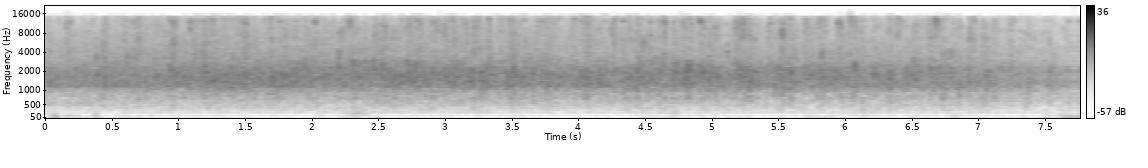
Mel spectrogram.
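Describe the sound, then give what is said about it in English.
Steady, dense applause from a large crowd after a talk at an event with a hardware hacking area, many hands clapping at once in a continuous loud wash that holds evenly for several seconds before easing slightly at the end. “If you have questions, please, round of applause.”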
